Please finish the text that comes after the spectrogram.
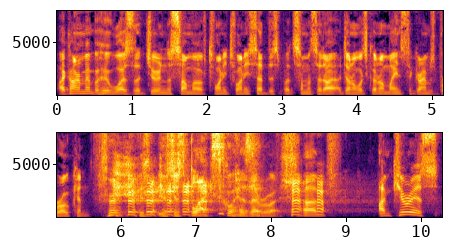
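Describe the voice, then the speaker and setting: A man's voice: medium pitch, animated, brisk, bright, forceful tone. A man co-hosting a live stage panel who jokes briefly and then asks probing, structured questions. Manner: jokey, then probing with two-part questions. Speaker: podcast co-host.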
